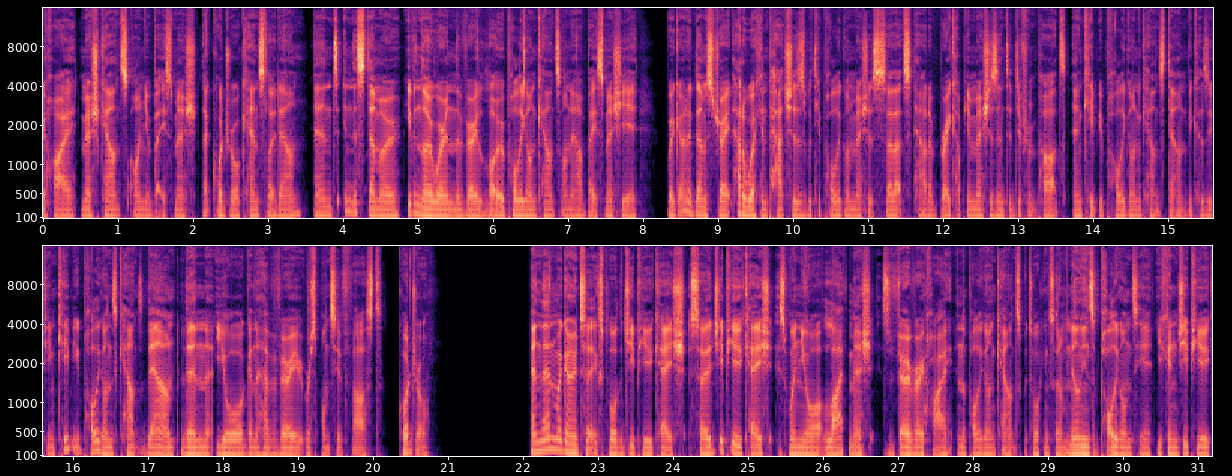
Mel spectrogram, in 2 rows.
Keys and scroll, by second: 1.4 alt+q, 2.2 alt+shift+d, 3.3 ctrl+alt+shift+c, 3.7 ctrl+shift+q, 4.6 Delete, 5.2 ctrl+shift+q, 5.6 b, 6.3 1, 7.2 ctrl+z, 7.8 Tab, 8.8 alt+shift+d, 9.5 ctrl+alt+shift+c, 10.1 alt+shift+d, 10.5 ctrl+`, 11.1 alt+1, 11.2 w, 13.0 ctrl+alt+shift+w, 14.2 alt+q, 16.2 q, 16.3 alt+shift+d, 17.0 1, 18.1 q, 20.0 ctrl+alt+shift+c, 20.3 alt+shift+d, 25.3-26.6 typing, 27.0 Delete.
